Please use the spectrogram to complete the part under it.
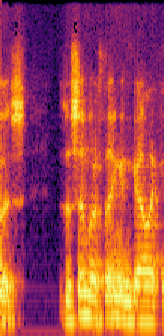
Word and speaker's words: Gaelic: or was probably better known as Gaelic, but we pronounce it Gaelic here, because a lot of that language is still, it doesn't really have a lot of terms for domination either.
